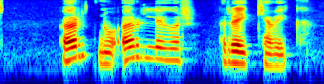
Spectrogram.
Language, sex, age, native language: Icelandic, female, 50-59, Icelandic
